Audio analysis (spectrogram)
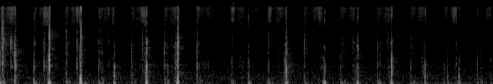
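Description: Tarot cards are shuffled by hand in a steady run of crisp riffling bursts, close and alone with no talking.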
